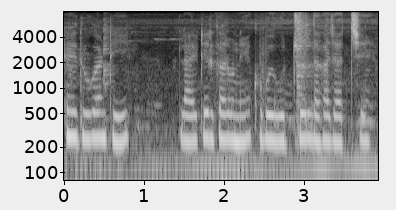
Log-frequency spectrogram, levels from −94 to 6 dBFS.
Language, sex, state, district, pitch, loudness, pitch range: Bengali, female, West Bengal, Alipurduar, 240 Hz, -17 LUFS, 235-255 Hz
